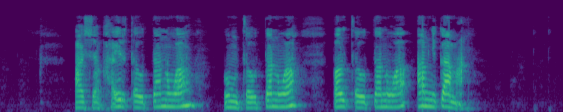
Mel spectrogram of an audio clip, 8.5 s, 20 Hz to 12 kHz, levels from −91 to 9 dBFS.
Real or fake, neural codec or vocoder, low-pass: real; none; 7.2 kHz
